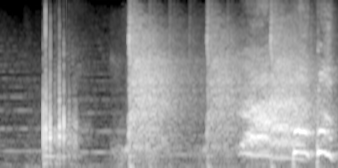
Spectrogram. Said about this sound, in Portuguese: você começa a tomar várias chicotadas.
